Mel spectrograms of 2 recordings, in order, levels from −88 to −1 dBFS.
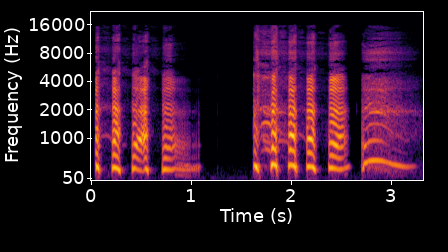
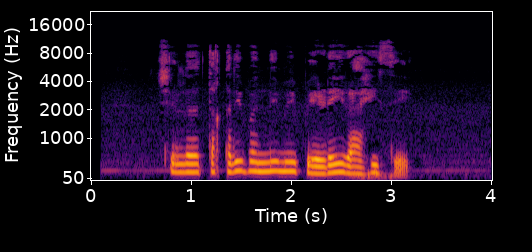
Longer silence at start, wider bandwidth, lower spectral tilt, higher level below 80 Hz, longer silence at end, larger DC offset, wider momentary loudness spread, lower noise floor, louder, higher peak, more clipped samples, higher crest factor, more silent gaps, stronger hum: second, 0.05 s vs 0.7 s; first, 16 kHz vs 11 kHz; second, -2.5 dB/octave vs -7.5 dB/octave; second, -66 dBFS vs -60 dBFS; second, 0.1 s vs 0.85 s; neither; about the same, 11 LU vs 13 LU; first, -73 dBFS vs -58 dBFS; first, -18 LUFS vs -22 LUFS; first, -2 dBFS vs -8 dBFS; neither; about the same, 18 dB vs 16 dB; neither; neither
